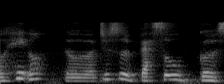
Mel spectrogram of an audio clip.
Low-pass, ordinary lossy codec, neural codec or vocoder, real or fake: 7.2 kHz; none; codec, 24 kHz, 0.9 kbps, DualCodec; fake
